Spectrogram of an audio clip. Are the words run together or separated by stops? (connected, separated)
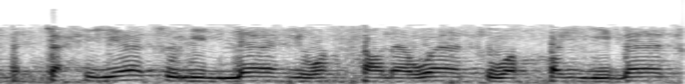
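connected. Words run together with final vowels pronounced. "en faisant cette fois les liaisons, en ne m'arrêtant pas aux endroits où je me suis arrêté, en prononçant les voyelles"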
